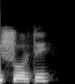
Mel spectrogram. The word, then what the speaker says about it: шорты: Та же схема pump and dump чего стоит, а есть ведь еще и шорты, с ударением на «и».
